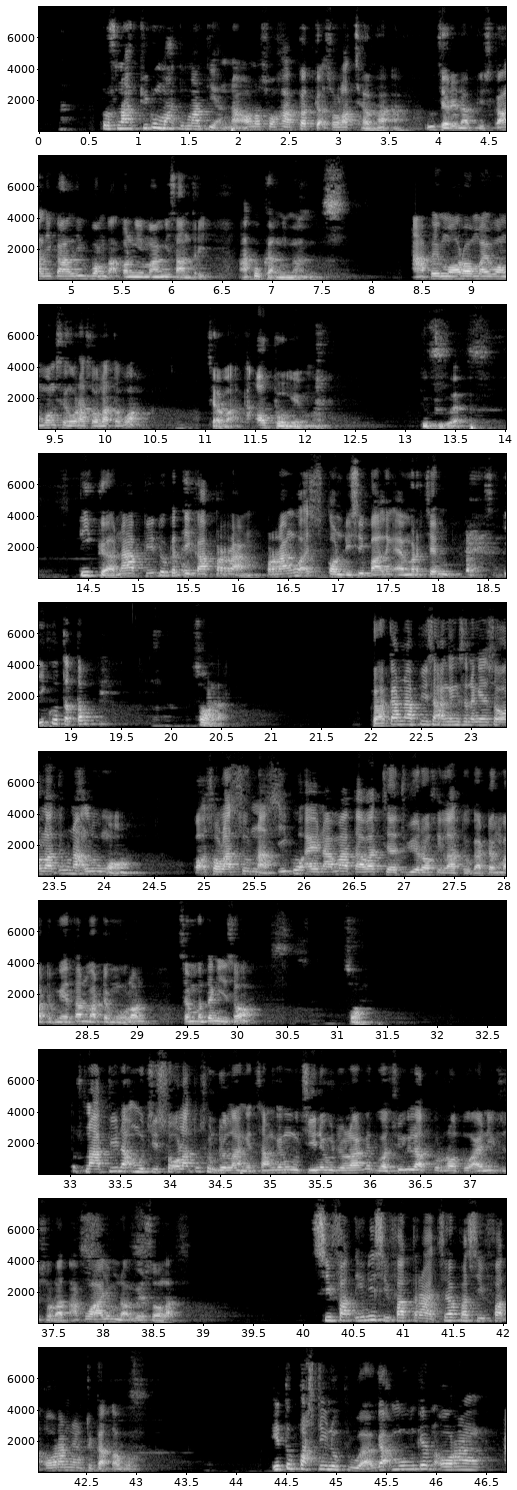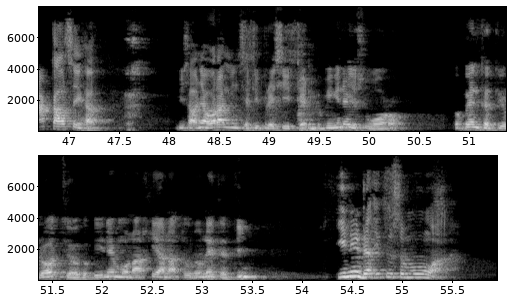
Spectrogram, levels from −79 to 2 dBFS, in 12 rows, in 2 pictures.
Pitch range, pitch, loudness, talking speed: 140-225 Hz, 180 Hz, -20 LUFS, 140 wpm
